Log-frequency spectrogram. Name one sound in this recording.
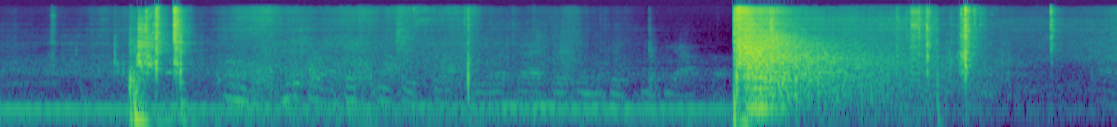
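A rifle bolt clicks and slides metallically.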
